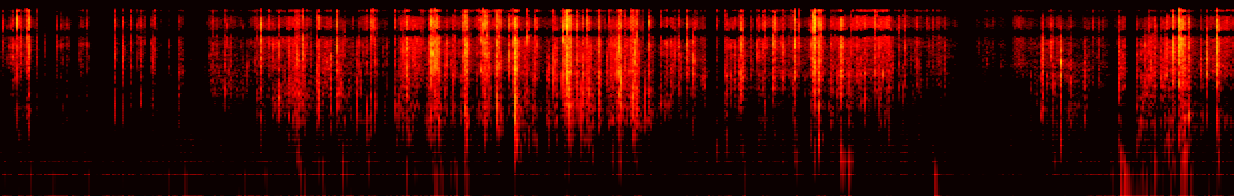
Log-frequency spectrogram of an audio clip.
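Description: A small package being opened by hand: its wrapping crinkles and tears in a long stretch of rustling, then a shorter bout near the end.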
